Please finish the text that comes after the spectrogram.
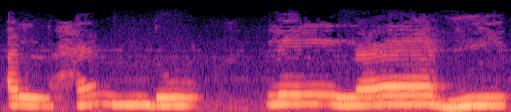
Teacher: ഇസ്മ് ജലാലയാണ് നമ്മൾ അള്ളാ ഉയർത്തി ഉച്ചരിക്കുന്നില്ല ലാമിനെ താഴ്ത്തി ഉച്ചരിക്കാൻ കാരണം അള്ളാന് തൊട്ടുമുമ്പ് ലാം വന്നിട്ടുണ്ട് അതിന് കസറാണ് ലില്ലാഹി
